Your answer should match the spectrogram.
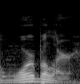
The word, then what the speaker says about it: Warbler: And we are actually recording today at the Warbler.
